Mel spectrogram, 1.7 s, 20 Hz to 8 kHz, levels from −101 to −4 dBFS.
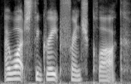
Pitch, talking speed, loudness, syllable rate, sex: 185 Hz, 205 wpm, -18 LUFS, 4.5 syllables/s, female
